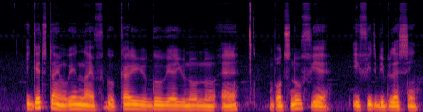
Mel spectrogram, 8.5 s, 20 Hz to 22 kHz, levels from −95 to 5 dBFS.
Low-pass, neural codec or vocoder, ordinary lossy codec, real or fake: 19.8 kHz; none; none; real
